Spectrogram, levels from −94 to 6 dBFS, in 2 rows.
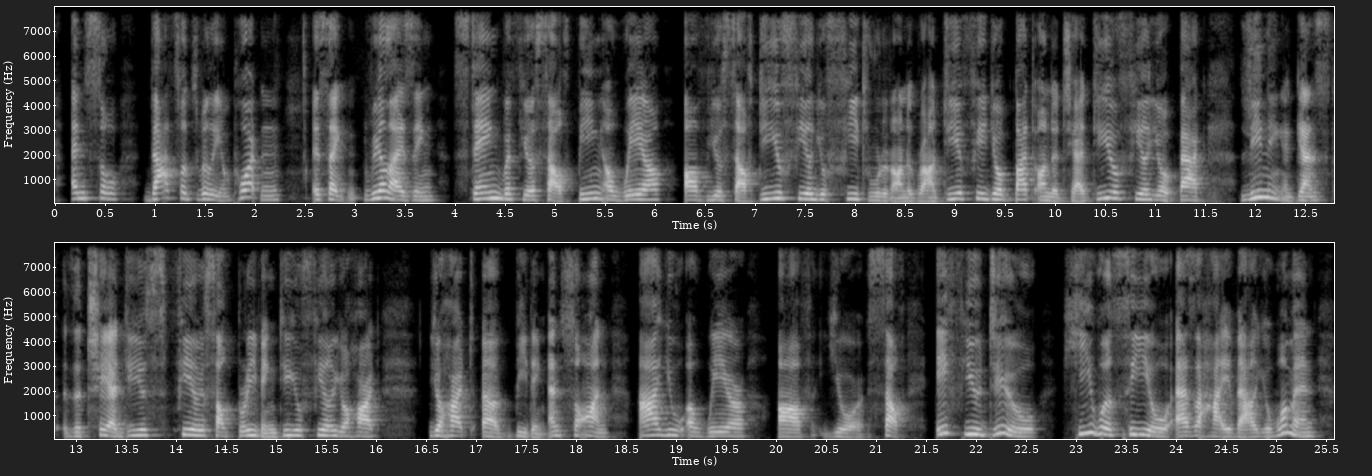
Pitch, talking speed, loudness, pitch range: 205 Hz, 180 wpm, -20 LUFS, 170-230 Hz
